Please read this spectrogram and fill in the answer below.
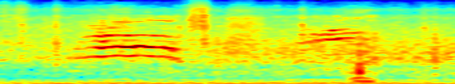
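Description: A cat meowing: a short, high-pitched arched call about half a second in, then a briefer rising one, over a steady low hum.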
